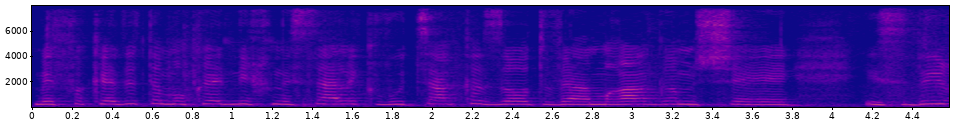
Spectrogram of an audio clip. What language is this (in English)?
Hebrew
